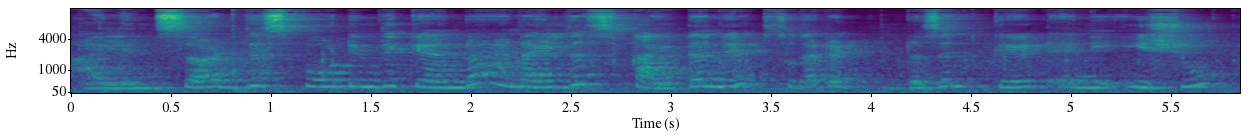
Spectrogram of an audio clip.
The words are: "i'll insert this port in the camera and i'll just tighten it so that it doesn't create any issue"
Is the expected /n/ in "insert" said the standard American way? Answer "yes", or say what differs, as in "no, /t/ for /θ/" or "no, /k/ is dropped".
yes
